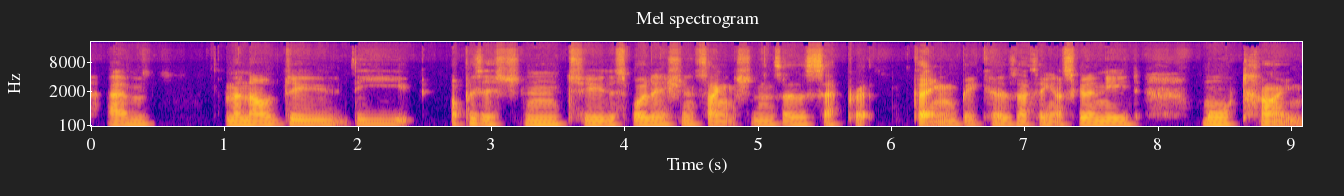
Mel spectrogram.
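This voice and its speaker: Against a quiet background, a woman talks in a fairly low pitch with a monotone, flat delivery. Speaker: legal commentator. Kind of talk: casual commentary on court filings. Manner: hesitant, many fillers.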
